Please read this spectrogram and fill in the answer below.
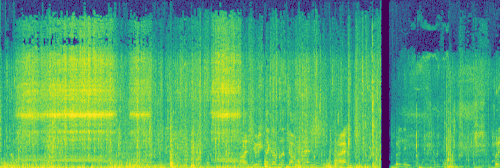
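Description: Low rumble of a sport-fishing boat's engine with wind buffeting the microphone and indistinct voices. The sound drops out abruptly about three-quarters of the way through and returns quieter.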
